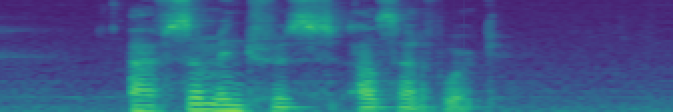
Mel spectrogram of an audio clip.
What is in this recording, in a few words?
interviewee male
